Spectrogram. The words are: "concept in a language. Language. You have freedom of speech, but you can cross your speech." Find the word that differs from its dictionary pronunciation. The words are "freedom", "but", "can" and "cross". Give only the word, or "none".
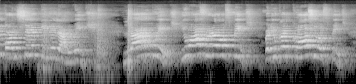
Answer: freedom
